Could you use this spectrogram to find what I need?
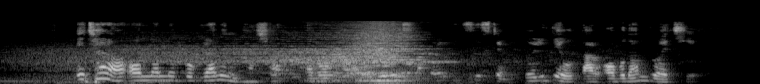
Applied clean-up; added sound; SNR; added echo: classical method WPE with log-MMSE.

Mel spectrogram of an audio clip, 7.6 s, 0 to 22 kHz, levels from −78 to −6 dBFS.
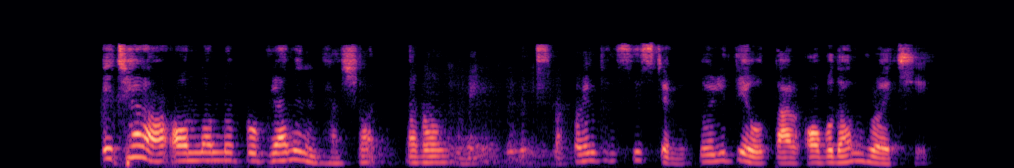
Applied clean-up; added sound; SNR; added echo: neural mask model DeepFilterNet 3.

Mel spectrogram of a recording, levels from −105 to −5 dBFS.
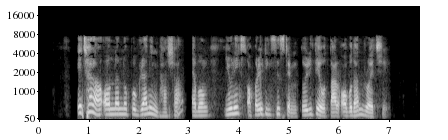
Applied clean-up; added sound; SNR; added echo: none; none; none; none.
